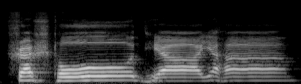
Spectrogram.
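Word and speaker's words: षष्ठोध्यायः: षट्कोण वाला इसमें मूर्ध्वा को जीभ को रोल करेंगे और मूर्ध्वा पे लगाएंगे तो इसको पढ़ेंगे षष्ठोध्याय य के बाद जो विसर्ग है उसके आगे कोई अक्षर नहीं है। इस वजह से विसर्ग का उच्चारण हम ह ले आएंगे।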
